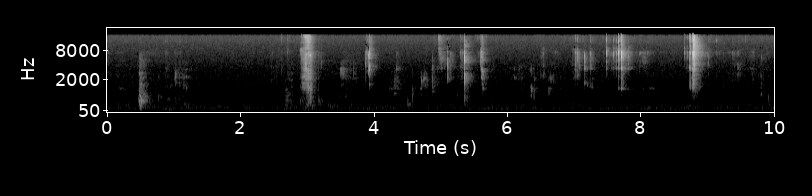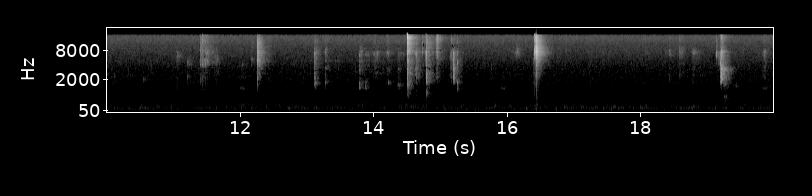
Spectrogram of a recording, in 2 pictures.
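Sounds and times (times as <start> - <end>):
soft chewing: 2.5 - 12.4, 13.0 - 15.4
crab shells cracking: 7.0 - 8.0.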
